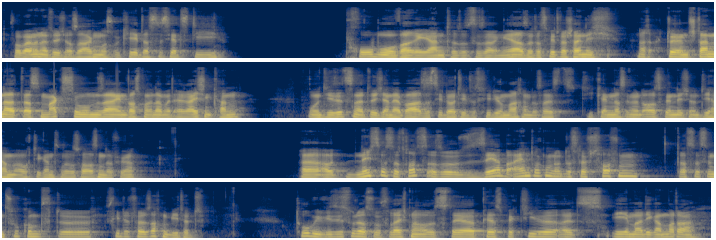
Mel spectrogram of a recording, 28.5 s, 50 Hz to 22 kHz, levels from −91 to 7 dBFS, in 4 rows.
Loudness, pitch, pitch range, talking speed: -18 LUFS, 120 Hz, 115-135 Hz, 190 wpm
